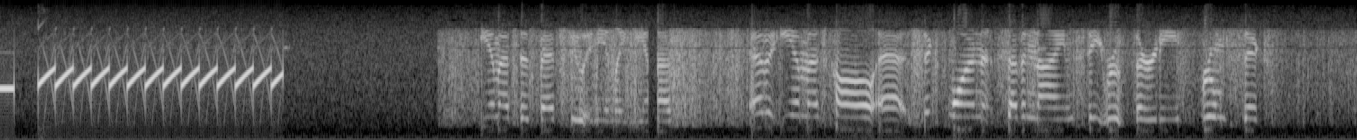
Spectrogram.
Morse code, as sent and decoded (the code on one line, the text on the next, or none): none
